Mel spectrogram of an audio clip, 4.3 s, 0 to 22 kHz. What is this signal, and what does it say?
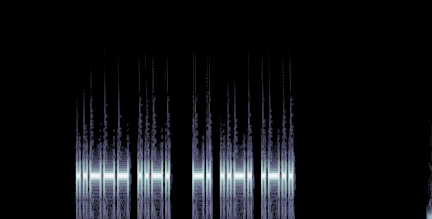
Morse code, heard as a keyed tone, about 34 wpm, 700 Hz. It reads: 2F NFL
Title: Field Day Exchanges - 35wpm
